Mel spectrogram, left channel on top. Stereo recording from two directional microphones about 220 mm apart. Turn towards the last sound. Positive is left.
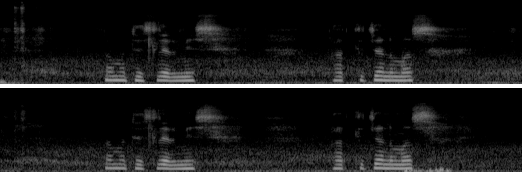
turn(degrees=-10)  # may be behind; listen again after turning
